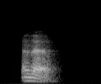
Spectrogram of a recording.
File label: Voice Acting es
